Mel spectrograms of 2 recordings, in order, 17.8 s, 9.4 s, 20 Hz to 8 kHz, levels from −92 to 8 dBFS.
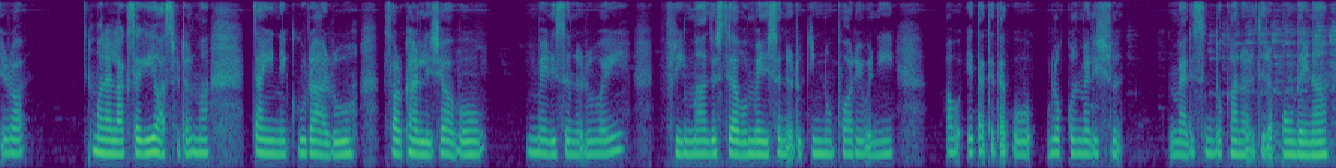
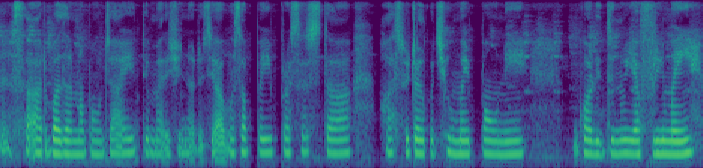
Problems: none marked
